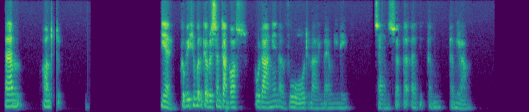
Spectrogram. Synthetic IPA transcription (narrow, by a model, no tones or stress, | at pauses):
əːm | ɔnd | jɛɡ̥ʊbiθiwɔdɡəvɛrsəndaŋɡɔsb̥oːdaŋɛnəvoːdəmaimɛwnini | sɛnsʔənənənjawn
